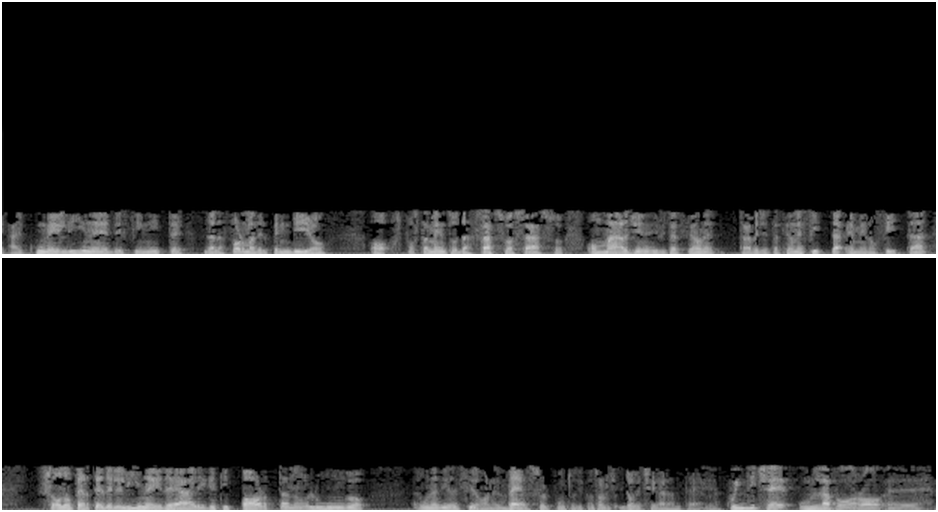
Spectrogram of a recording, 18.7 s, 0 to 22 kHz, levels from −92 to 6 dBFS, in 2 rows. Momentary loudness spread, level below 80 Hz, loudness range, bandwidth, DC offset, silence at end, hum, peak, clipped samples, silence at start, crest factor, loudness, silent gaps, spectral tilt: 11 LU; -54 dBFS; 5 LU; 4.1 kHz; under 0.1%; 0.05 s; none; -6 dBFS; under 0.1%; 0 s; 18 dB; -25 LUFS; none; -11.5 dB/octave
